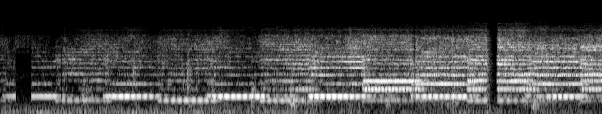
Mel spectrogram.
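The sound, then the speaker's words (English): A non-standard emergency siren wails in a loud, continuous two-tone pattern, alternating between a higher and a lower note in repeated cycles over a low rumble of road traffic. “That was a non-standard siren to my American ears.”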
